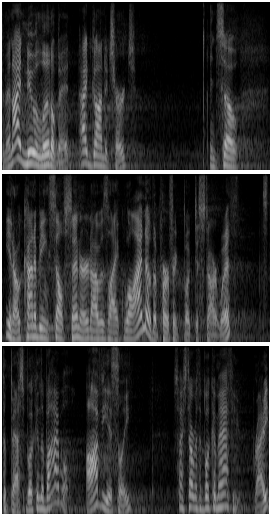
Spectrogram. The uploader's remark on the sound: Recorded live during our Sunday morning service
